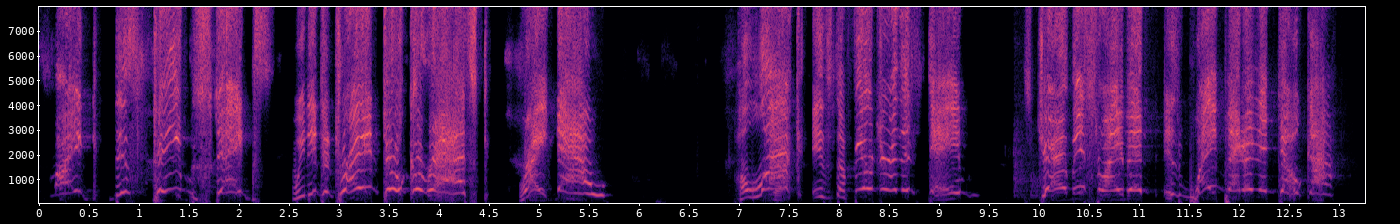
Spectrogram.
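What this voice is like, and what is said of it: Impression of sports radio host Zolak. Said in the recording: “that's like close to a Zolak impersonation.”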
